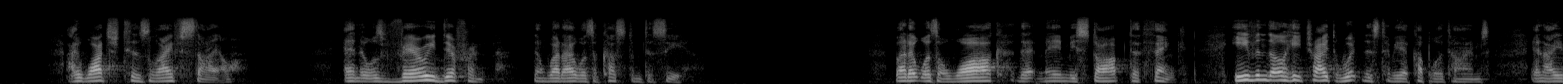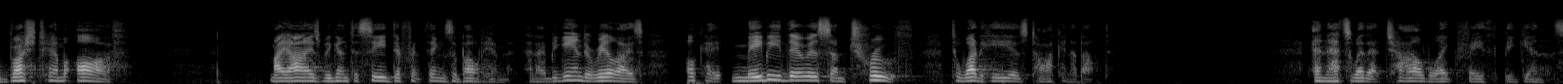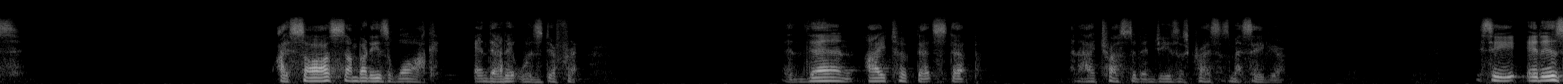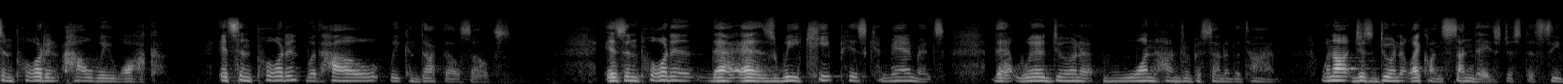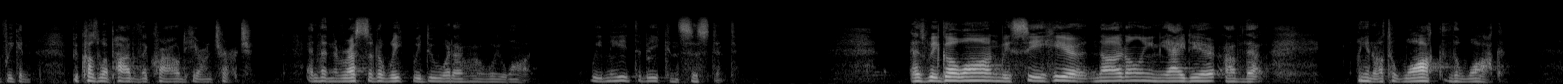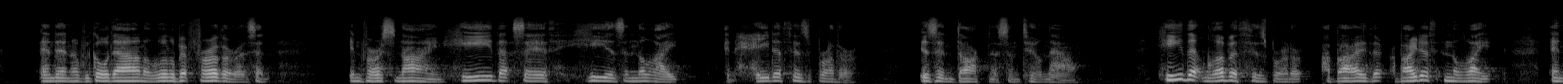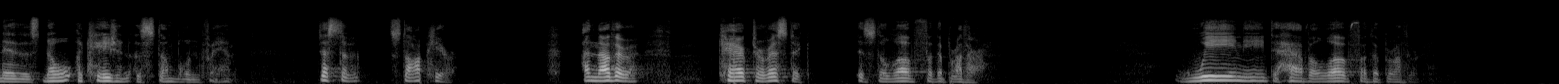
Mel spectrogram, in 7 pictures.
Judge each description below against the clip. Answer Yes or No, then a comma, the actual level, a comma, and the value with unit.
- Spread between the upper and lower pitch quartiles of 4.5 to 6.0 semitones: Yes, average, 5.1 semitones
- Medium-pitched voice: Yes, medium, 150 Hz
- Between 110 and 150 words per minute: Yes, average, 145 wpm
